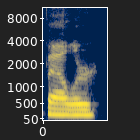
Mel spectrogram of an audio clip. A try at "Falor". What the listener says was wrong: With a long a there.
